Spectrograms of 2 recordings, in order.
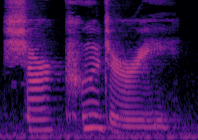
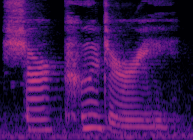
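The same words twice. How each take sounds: No difference in how they are said.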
